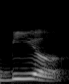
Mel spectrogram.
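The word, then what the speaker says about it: bear: जैसे टू की मैं बात कर रही हूँ, सिलेबल्स, जिस वर्ड में टू सिलेबल्स होते हैं, जैसे कि बियर, आर की साउंड नहीं आ रही है, साइलेंट हो गया है, ऐसे ही ट्रांसक्रिप्ट कर देंगे तो बियर में आर गायब हो जाएगा, जैसे हम बोलते हैं।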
